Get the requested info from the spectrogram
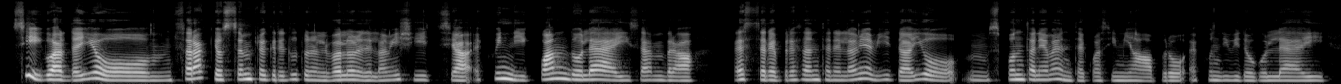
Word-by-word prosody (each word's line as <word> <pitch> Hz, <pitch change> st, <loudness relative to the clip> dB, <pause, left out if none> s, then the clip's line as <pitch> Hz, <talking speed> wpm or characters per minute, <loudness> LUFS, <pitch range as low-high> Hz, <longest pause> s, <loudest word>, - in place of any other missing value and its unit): Sì, 395 Hz, -, +4 dB
guarda 215 Hz, -3 st, +6 dB
io, 195 Hz, -6 st, +3 dB
mhmm, 185 Hz, +1 st, -7 dB
sarà 250 Hz, +9 st, +5 dB
che 280 Hz, -6 st, -1 dB
ho -, -, +5 dB
sempre 230 Hz, +1 st, +1 dB
creduto 215 Hz, +1 st, -5 dB
nel 195 Hz, -2 st, -4 dB
valore 205 Hz, +1 st, +2 dB
dell'amicizia 200 Hz, 0 st, -2 dB
e 210 Hz, 0 st, -15 dB
quindi 230 Hz, -7 st, +1 dB
quando 235 Hz, 0 st, +4 dB
lei 210 Hz, -3 st, +3 dB
sembra 190 Hz, -2 st, -2 dB, 0.4 s
essere 215 Hz, -2 st, -1 dB
presente 210 Hz, +1 st, -3 dB
nella 200 Hz, +1 st, -4 dB
mia 255 Hz, +2 st, -1 dB
vita 205 Hz, -3 st, -3 dB
io, 195 Hz, -3 st, -3 dB
mhmm, 200 Hz, -5 st, -12 dB
spontaneamente 215 Hz, -2 st, -2 dB
quasi 180 Hz, +1 st, -12 dB
mi 180 Hz, 0 st, -6 dB
apro 175 Hz, 0 st, -5 dB
e 200 Hz, -, -15 dB
condivido 190 Hz, -2 st, -8 dB
con 180 Hz, +1 st, -8 dB
lei, 180 Hz, 0 st, -4 dB
200 Hz, 145 wpm, -20 LUFS, 185-220 Hz, 0.4 s, guarda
